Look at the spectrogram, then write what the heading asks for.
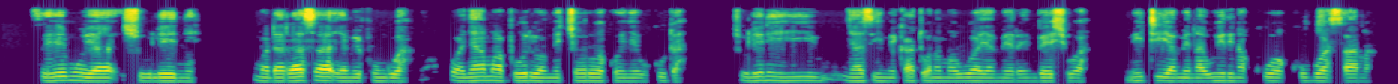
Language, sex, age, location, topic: Swahili, male, 50+, Wajir, education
